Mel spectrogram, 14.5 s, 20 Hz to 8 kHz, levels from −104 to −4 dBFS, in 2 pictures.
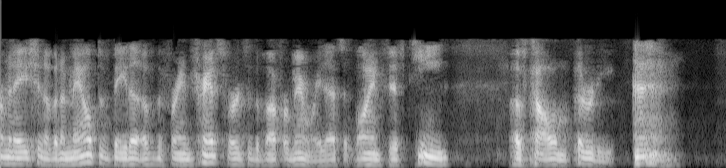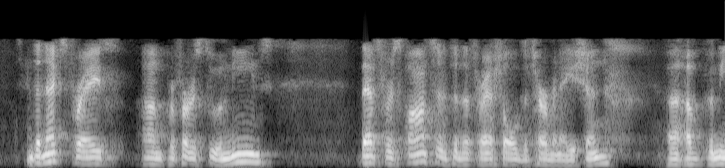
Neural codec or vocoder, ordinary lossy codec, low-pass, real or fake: codec, 24 kHz, 1.2 kbps, DualCodec; AAC, 16 kbps; 7.2 kHz; fake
